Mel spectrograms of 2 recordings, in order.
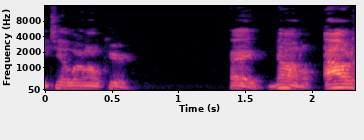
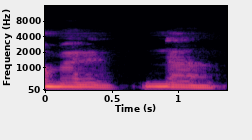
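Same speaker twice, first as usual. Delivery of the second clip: usual speaking voice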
